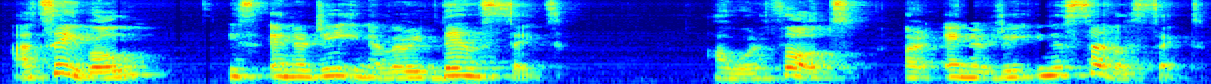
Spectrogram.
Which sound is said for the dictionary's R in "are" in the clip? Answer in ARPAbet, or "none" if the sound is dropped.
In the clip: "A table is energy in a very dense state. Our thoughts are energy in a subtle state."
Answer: R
